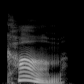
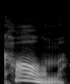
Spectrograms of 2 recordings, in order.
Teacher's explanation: British, calm. American, calm, with a slight L.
